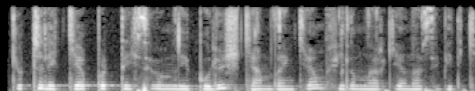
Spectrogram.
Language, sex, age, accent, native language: Uzbek, female, under 19, Xorazm, Uzbek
